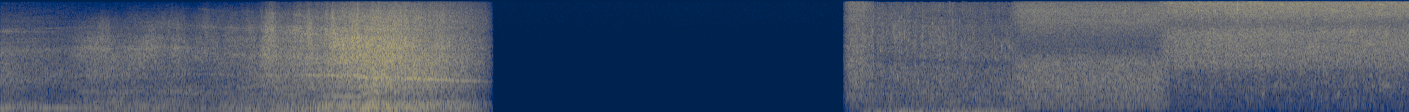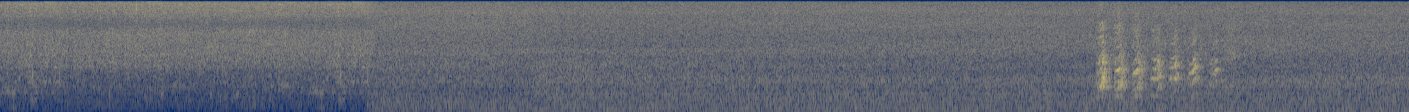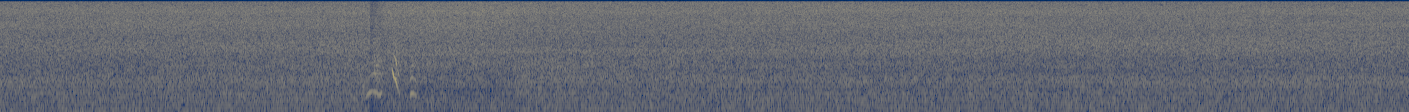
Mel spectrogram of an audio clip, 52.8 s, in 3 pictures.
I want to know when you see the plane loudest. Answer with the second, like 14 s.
5 s.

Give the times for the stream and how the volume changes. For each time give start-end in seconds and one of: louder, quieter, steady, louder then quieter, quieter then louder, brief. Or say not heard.
10.6-52.8 steady.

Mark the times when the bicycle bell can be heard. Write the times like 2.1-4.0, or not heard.
not heard.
